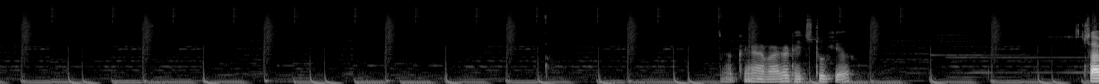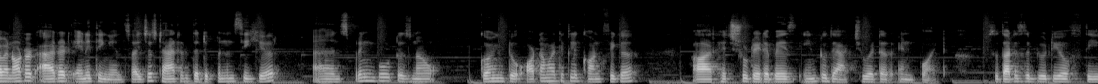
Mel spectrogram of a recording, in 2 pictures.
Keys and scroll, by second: 5.7 Return.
